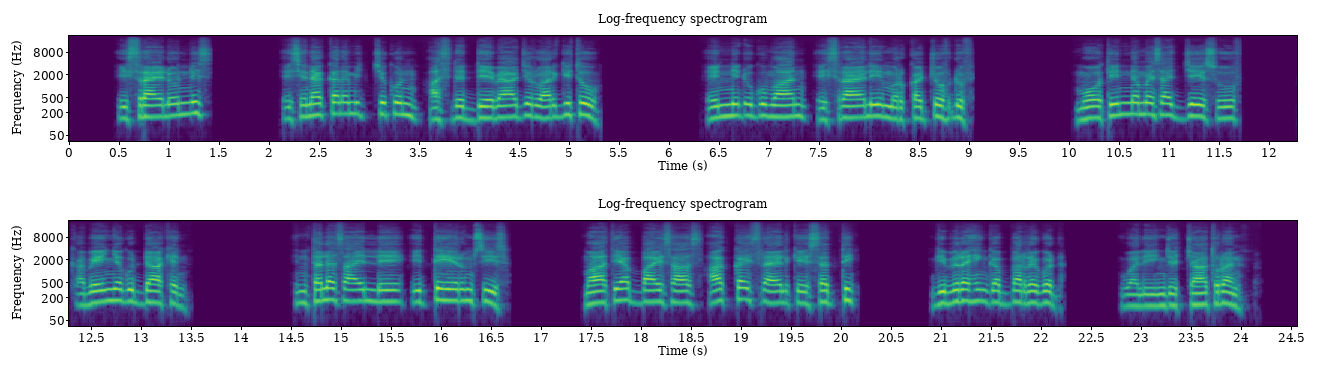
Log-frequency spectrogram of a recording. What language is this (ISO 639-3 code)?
orm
